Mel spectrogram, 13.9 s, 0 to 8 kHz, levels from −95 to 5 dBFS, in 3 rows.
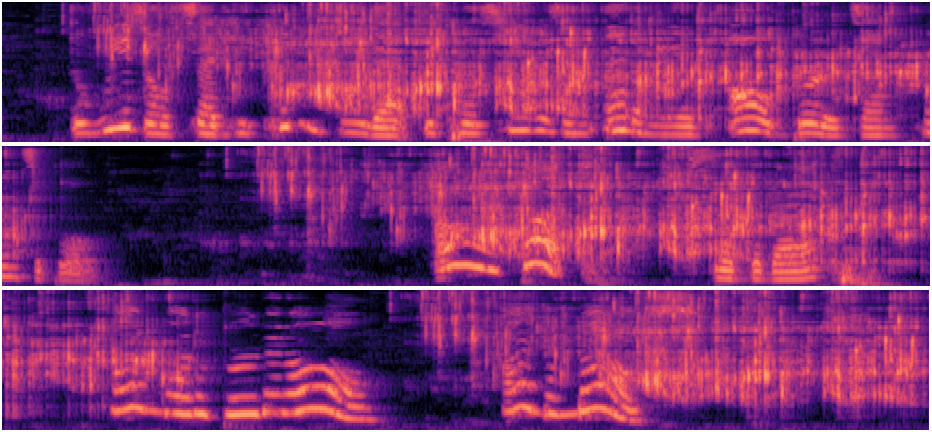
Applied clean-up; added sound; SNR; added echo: classical method WPE with log-MMSE.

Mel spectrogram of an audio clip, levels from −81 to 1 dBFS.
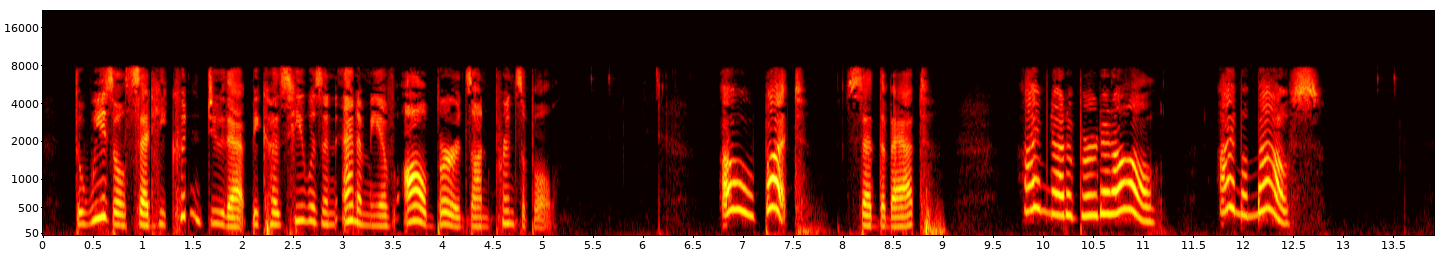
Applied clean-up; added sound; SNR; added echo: none; none; none; none.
